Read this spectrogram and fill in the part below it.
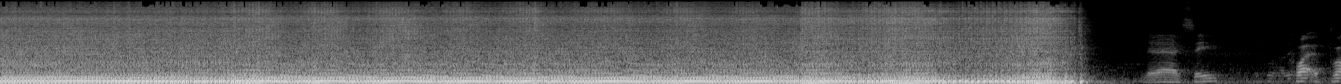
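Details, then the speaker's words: Honda CB200 twin, fuel on and float bowls full: steady fast even idle for ten seconds then abruptly cuts out; stalls after idling, overfueling suspected but cause unclear. "I'll control the the throttle and then it abruptly stops let's see if we can uh see if that happens happens if it doesn't and I get four five 6 minutes out of an idle then we know where we're looking good"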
